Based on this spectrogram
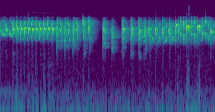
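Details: Hooded siskin song, a rapid high-pitched twitter of buzzy trills and chirps delivered in quick bursts, broken by a brief pause near the middle before resuming.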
